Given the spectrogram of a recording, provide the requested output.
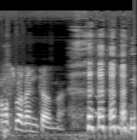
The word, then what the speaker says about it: François Vetterme: Did I pronounce that right, François? – Yeah, that's perfect. François Vetterme. – Not quite perfect, but it sounds a lot better when you say it.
